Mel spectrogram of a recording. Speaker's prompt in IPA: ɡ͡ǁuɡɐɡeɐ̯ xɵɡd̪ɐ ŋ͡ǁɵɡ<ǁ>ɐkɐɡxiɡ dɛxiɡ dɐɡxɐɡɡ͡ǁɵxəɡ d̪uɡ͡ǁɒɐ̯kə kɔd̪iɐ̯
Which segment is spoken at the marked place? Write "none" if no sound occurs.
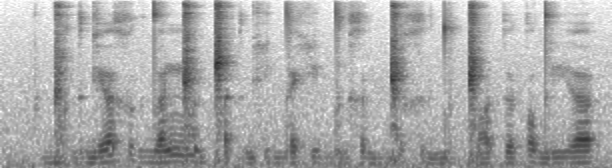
ǁ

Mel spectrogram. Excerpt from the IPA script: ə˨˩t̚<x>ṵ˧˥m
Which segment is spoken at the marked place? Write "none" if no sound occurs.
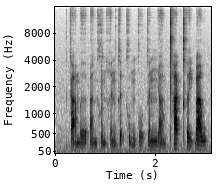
x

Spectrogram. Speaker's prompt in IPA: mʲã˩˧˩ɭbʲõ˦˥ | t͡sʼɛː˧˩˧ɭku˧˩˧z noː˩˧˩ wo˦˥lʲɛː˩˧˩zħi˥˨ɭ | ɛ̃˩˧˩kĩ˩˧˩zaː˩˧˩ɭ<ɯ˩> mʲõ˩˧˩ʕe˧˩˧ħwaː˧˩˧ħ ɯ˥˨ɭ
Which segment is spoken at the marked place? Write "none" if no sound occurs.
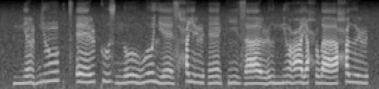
ɯ˥˨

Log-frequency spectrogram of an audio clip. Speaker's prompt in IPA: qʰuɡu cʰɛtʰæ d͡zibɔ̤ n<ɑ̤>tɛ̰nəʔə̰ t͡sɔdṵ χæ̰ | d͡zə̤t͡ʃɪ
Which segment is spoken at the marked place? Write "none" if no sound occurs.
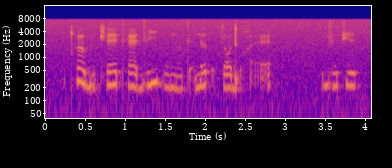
ɑ̤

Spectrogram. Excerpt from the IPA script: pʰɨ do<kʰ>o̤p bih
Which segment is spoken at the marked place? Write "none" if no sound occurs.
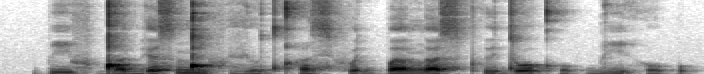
kʰ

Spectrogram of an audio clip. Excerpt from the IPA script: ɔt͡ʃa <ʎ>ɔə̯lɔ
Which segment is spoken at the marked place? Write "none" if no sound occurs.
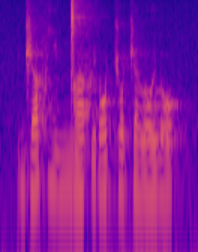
l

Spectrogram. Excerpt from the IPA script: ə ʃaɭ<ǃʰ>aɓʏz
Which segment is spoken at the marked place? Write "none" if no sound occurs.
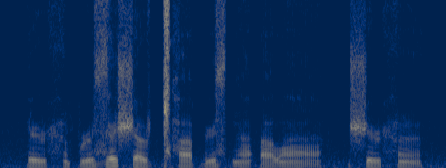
ǁʰ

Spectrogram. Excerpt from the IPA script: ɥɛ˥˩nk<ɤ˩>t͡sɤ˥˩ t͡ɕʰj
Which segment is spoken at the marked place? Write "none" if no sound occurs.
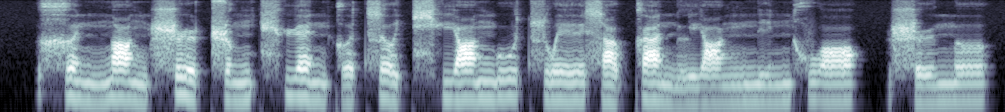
ɤ˩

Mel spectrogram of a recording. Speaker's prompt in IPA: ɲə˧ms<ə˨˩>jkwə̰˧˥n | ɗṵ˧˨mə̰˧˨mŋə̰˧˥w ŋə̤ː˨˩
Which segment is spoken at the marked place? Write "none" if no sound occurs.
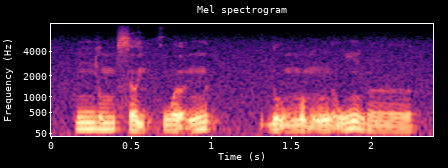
ə˧˩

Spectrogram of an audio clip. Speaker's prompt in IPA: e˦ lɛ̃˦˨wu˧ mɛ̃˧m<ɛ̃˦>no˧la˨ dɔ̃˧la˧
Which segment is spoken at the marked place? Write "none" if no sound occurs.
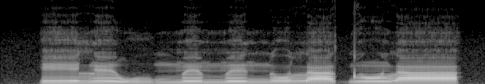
ɛ̃˧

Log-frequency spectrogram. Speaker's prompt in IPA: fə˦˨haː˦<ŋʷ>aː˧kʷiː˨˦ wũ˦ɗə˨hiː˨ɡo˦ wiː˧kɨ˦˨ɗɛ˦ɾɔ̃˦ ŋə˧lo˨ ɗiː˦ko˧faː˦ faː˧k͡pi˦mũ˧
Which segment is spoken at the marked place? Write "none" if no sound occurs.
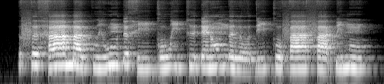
m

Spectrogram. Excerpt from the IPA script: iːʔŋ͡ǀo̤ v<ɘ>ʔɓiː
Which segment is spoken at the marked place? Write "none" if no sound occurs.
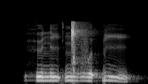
ɘ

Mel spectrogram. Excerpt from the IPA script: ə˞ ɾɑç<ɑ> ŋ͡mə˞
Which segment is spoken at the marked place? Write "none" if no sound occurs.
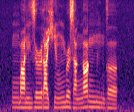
ɑ̃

